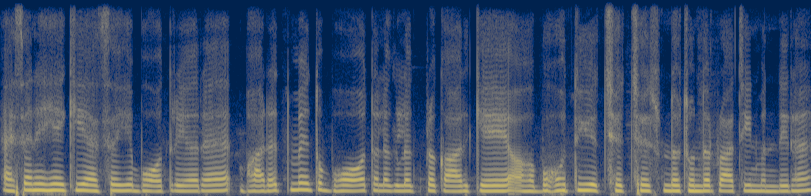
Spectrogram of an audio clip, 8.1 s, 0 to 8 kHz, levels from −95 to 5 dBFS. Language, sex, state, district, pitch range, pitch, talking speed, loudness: Hindi, female, Uttar Pradesh, Etah, 220-240 Hz, 230 Hz, 170 wpm, -20 LUFS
